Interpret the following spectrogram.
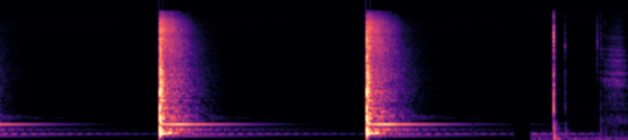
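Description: Recorded snare drum hits, two in full about two seconds apart, each a sharp crack that rings out and dies away over about a second. The snare runs through a compressor set to zero milliseconds release, so it recovers instantly after each hit.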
